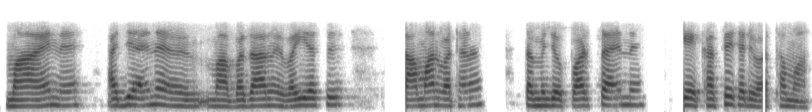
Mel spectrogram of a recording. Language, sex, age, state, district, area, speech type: Sindhi, female, 60+, Gujarat, Kutch, urban, conversation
